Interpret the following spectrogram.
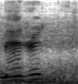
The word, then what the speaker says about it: Madrid: And from the way she explained it, the town called Madrid, spelled like Madrid, Spain, but Madrid, and some other towns up that way towards Santa Fe, which is pretty far north of Albuquerque.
